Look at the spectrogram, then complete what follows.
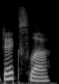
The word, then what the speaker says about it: Wechsler: Carroll, David Wechsler, and James Flynn. That is so cool. You even pronounced Wechsler correctly.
